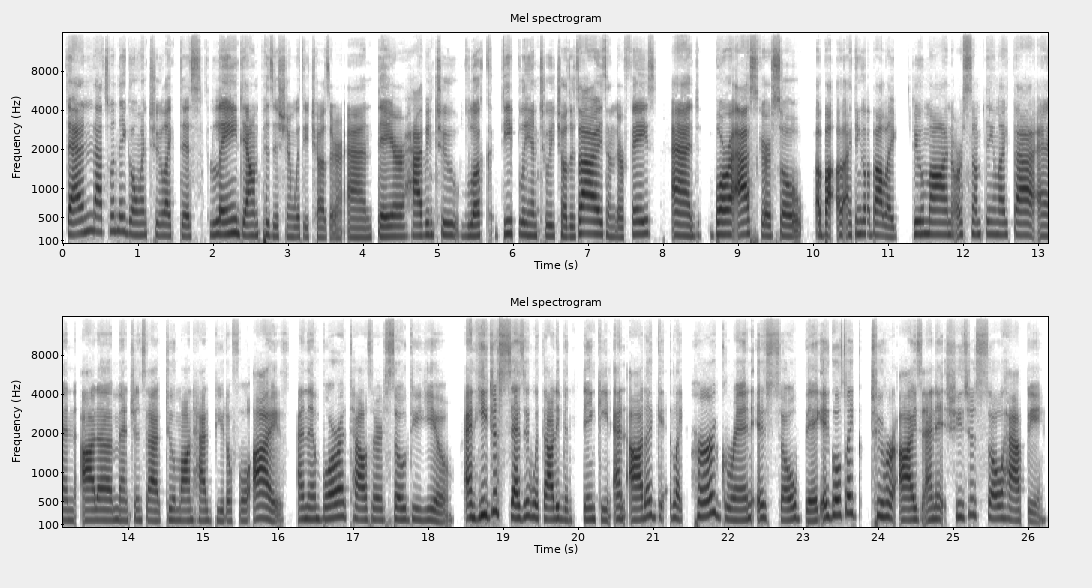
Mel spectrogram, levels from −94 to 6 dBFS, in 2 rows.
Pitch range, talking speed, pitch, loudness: 180-215 Hz, 200 wpm, 195 Hz, -18 LUFS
